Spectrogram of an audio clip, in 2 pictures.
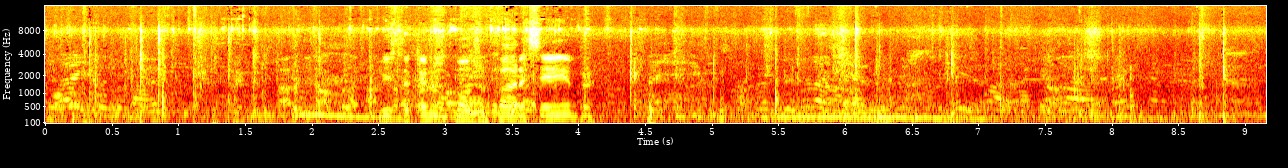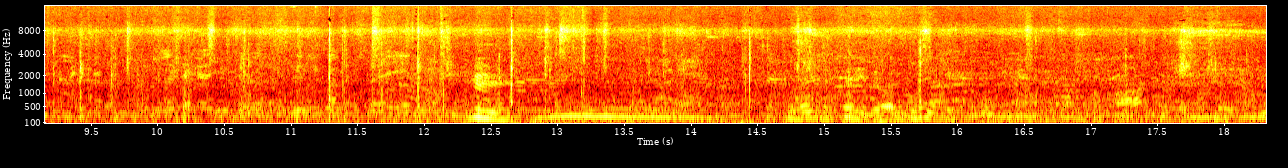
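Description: Several adult men and women chat nearby in a walking crowd outdoors.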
